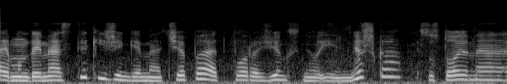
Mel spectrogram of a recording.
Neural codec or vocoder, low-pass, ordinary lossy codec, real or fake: vocoder, 22.05 kHz, 80 mel bands, Vocos; 7.2 kHz; MP3, 64 kbps; fake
